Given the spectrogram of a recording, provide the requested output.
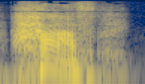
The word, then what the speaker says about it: half: Y fijaos, estoy pronunciando la L. Half. ¿He dicho half o he dicho half? Okay, good. Let's get rid of that L. I know it's confusing. They throw it in there, but we don't use it.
